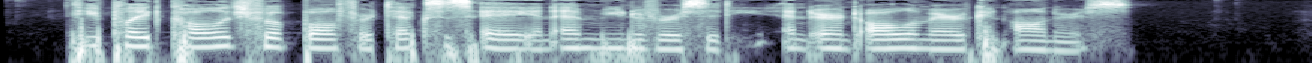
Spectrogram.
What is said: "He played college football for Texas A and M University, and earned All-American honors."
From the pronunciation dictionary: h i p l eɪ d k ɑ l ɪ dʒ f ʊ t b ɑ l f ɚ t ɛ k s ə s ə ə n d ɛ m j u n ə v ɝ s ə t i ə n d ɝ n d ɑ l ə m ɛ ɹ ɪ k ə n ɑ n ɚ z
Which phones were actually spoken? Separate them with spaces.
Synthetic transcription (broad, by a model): h i p l eɪ d k ɑ l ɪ ʒ f ʊ t b ɑ l f ɚ t ɛ k s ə s ə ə n ɛ m j u n ə v ɝ s ə t i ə n ɝ n d ɑ l ə m ɛ ɹ ɪ k ə n ɑ n ɚ z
